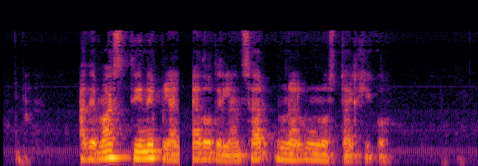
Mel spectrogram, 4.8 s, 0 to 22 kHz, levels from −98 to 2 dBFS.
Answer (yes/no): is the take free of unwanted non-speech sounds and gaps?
no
